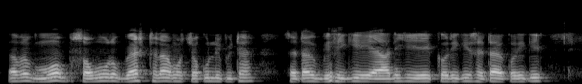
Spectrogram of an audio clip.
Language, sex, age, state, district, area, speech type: Odia, male, 18-30, Odisha, Kalahandi, rural, spontaneous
